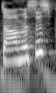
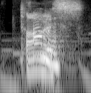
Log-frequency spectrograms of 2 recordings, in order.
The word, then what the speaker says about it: Thomas: Thomas. Yes, Thomas. – You don't need to pronounce the H.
